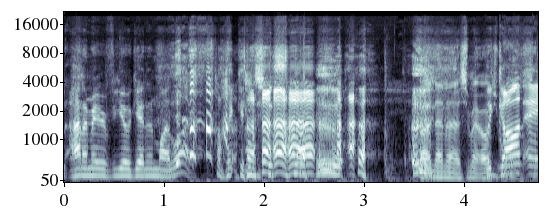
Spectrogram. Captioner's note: laughs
